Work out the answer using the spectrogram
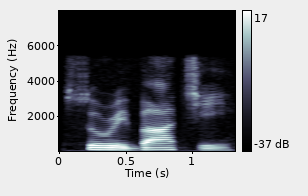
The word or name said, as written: Suribachi, Mount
